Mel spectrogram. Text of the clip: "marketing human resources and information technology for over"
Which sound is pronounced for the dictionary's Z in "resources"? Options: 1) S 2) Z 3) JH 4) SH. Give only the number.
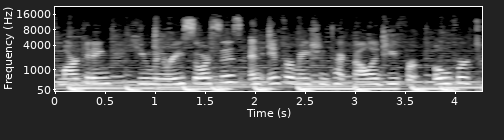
2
